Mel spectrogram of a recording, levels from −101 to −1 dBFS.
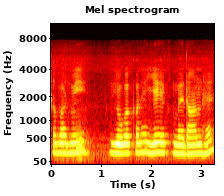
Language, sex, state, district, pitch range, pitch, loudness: Hindi, male, Bihar, Kaimur, 170-185 Hz, 180 Hz, -16 LUFS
